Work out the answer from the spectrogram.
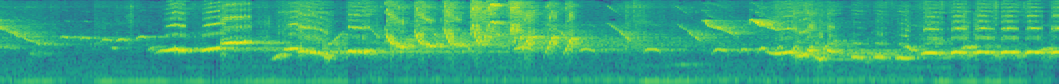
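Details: White-rumped shama song used as a lure to provoke quiet shamas into responding: a dense run of varied whistles, sharp chips and buzzy rattles, with a steady low hum underneath.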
